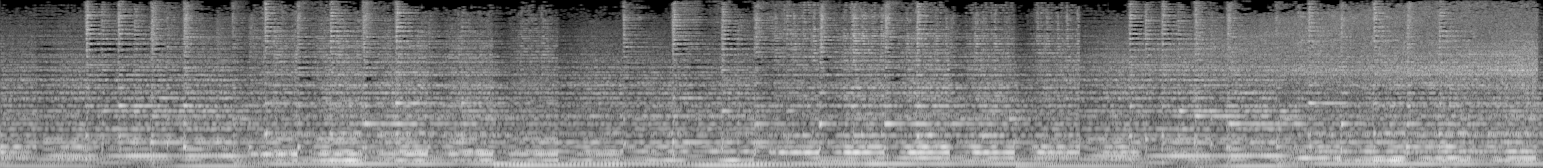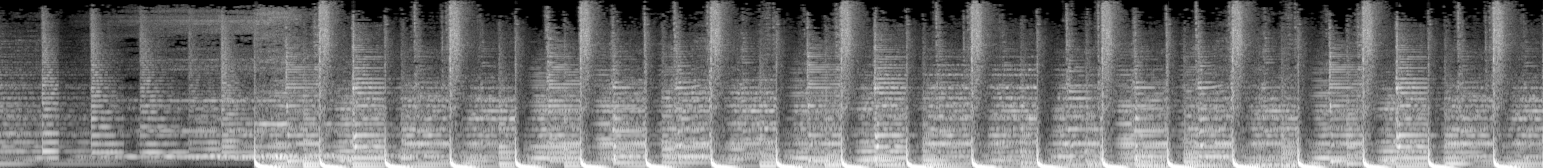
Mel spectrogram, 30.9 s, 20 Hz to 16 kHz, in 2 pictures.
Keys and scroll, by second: 8.3 ctrl+z, 9.0 ctrl+z, 9.1 ctrl+z, 9.4 ctrl+z, 9.8 ctrl+z, 19.7 ctrl+d.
